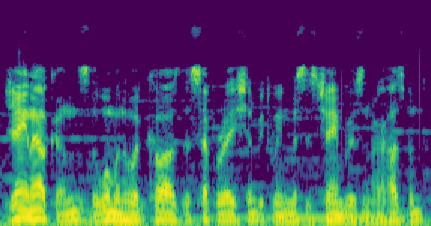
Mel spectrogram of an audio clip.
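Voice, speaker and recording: Man acting a low-voiced, matter-of-fact radio detective. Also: fairly even intonation, fairly quick, over music, natural voice, low-quality recording. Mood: matter-of-fact narration. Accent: American. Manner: clipped, direct questioning. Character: probing, matter-of-fact male insurance investigator. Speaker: lead actor and narrator. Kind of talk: 1950s radio drama acting.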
